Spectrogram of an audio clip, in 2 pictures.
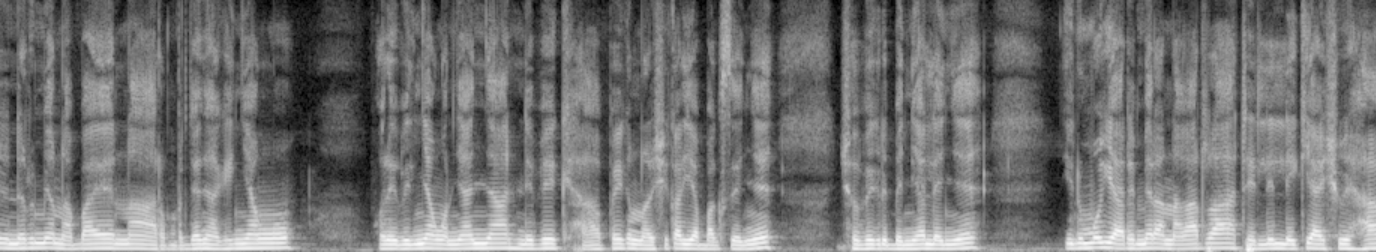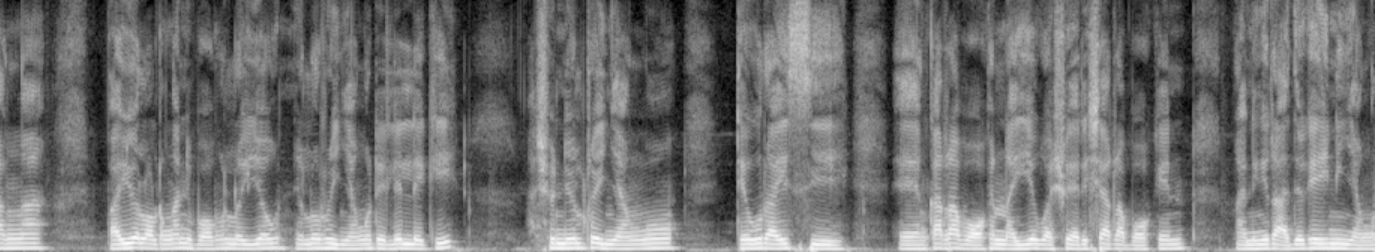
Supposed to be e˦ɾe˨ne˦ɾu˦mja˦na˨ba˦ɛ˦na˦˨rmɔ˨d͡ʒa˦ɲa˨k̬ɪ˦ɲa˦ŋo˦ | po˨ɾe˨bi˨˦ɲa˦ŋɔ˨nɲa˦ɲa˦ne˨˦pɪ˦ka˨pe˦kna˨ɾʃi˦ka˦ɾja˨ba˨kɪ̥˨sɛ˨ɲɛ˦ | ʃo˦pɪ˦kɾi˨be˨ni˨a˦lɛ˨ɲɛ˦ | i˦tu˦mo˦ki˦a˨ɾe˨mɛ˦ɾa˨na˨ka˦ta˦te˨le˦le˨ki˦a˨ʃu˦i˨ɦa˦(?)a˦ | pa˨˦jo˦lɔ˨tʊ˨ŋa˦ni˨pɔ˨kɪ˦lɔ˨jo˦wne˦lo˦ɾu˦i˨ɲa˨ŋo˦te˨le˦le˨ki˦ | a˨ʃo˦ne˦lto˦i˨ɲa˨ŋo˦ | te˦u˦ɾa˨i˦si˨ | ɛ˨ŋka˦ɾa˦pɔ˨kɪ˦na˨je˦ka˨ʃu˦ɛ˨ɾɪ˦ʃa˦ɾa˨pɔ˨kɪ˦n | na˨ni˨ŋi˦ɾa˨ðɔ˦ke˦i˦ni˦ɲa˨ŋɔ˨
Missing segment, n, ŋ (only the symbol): ŋ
